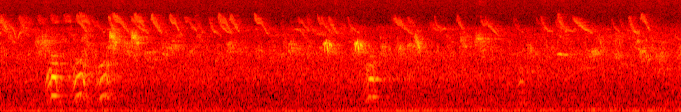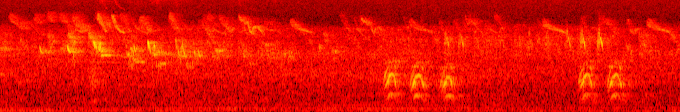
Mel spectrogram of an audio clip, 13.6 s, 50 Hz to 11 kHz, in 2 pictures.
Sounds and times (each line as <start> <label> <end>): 0.0 Bird 13.6
0.4 Dog 1.2
3.6 Dog 3.9
10.6 Dog 11.5
12.6 Dog 13.2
